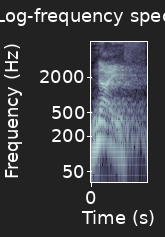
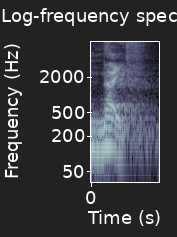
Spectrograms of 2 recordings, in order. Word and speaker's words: knife: it's kife she goes oh no the K is silent what's it doing in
